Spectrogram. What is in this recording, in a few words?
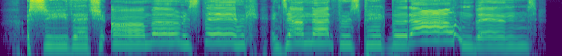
delay vocals dry; aas objeq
